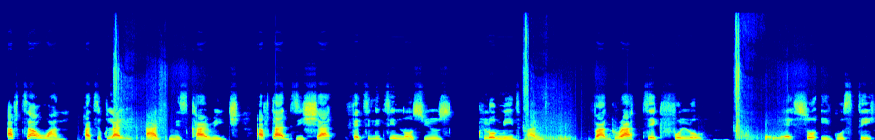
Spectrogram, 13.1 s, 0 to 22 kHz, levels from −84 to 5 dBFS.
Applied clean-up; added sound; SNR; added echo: neural mask model RNNoise.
